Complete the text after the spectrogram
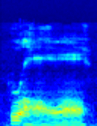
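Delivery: "raw wall" low and soft, open aw; two matching aw sounds in "raw wall"; wrong vowel. Shown as a demonstration. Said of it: "isn't just a W".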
